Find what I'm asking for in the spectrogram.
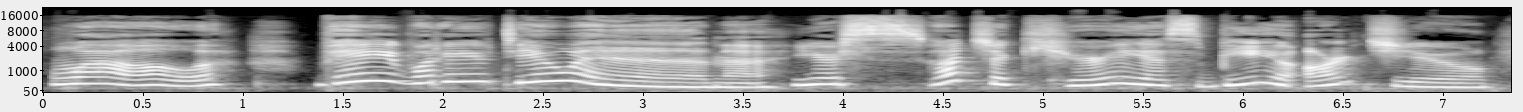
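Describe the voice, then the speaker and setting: A woman's voice: high-pitched, very animated, drawn-out words, fairly bright tone, exaggerated voice. A woman playing a clingy, sweetly possessive young girlfriend in an ASMR roleplay, with a coy, hesitant, coaxing delivery. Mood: sweetly obsessive. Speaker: streamer performing ASMR roleplay.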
